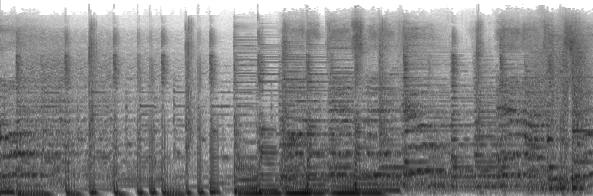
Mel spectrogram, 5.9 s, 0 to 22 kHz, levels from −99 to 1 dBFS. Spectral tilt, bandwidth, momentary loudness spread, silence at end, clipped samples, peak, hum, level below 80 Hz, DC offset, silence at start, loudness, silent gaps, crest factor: -4.5 dB/octave; 16 kHz; 8 LU; 0 s; under 0.1%; 0 dBFS; none; -18 dBFS; under 0.1%; 0 s; -15 LUFS; none; 14 dB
